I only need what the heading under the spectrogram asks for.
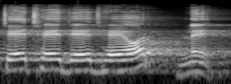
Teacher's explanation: यदि हम इस वाली लाइन को बोलते हैं चे, छे, जे, झे और ने, तो यहाँ पर हमारी जो जीवा है, हमारी जो जीवा है वो हमारे तालु को स्पर्श करती है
